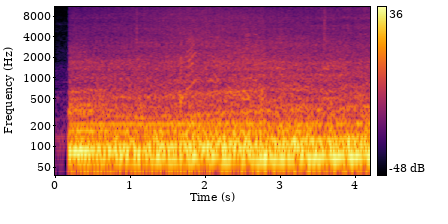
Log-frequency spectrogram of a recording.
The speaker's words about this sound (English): More than 100 cars rolled out of Langford this morning for the annual fundraising event. The ride takes drivers to Port Renfrew and back in honor of fallen Constable Sarah Beckett.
